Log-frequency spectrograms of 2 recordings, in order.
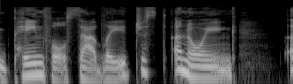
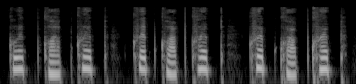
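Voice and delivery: hoofbeat sounds; 8 semitones higher than usual. A narrator's reading. Hoof steps imitated.

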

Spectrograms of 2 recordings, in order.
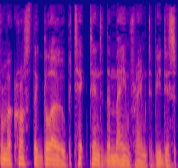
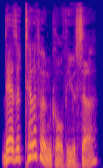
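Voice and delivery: high, quick chirp of a robotic butler; 7 semitones higher, 3 dB louder than usual. A narrator's reading. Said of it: "a metallic voice chirped over the intercom".

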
